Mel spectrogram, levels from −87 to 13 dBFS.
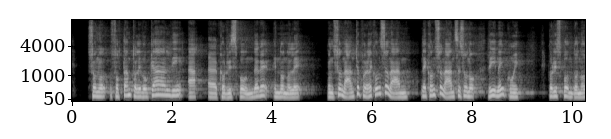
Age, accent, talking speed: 50-69, native, 110 wpm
